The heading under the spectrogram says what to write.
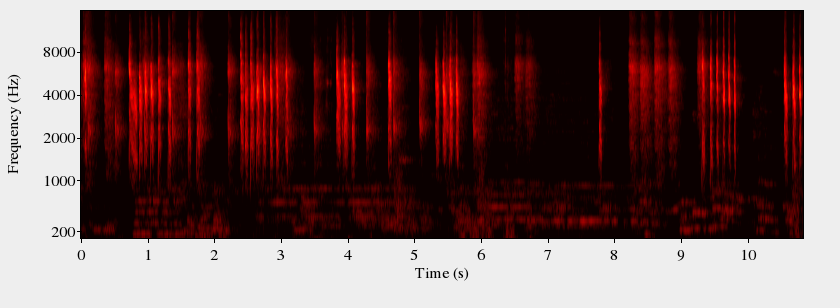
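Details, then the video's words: Fighting Eurasian tree sparrow giving dense, rapid series of harsh high chirps, runs of quick notes repeating almost without break over the whole stretch. "suara greja tarung jernih"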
